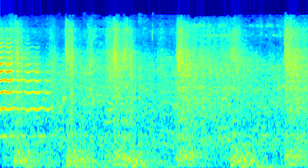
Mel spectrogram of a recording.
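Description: A band's cornet holds a long final note that stops under a second in, followed by a series of dull low thuds.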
